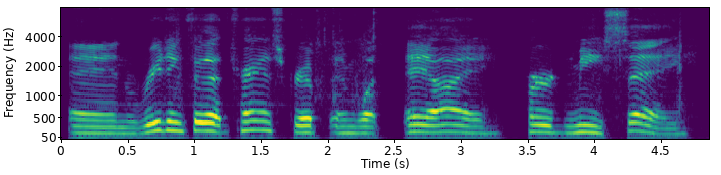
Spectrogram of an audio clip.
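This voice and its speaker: A man with a Southern US accent and a fairly high voice talks slowly while putting together a brick set on a live stream. His casual chatter rambles along, wry and self-deprecating.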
